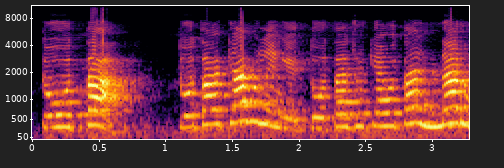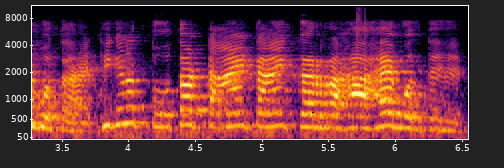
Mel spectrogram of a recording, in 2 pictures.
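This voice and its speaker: A woman's voice: high-pitched, bright, forceful tone, roomy sound, highs cut off, a little hiss or hum. A woman teaching a grammar lesson, explaining step by step and asking herself questions before answering them. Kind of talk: classroom-style grammar lesson.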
